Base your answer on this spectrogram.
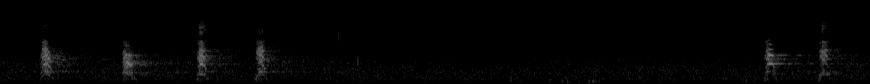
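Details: East Siberian Laika puppy of four months bark-baying at a moose on a hunt: four evenly spaced sharp barks under a second apart, a pause of about five seconds, then two more barks.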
